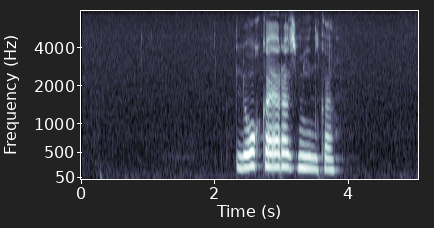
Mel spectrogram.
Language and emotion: Russian, neutral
